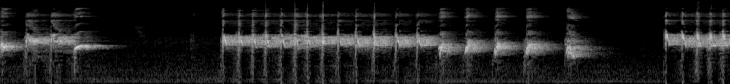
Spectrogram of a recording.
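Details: Greater green leafbird in full song: long runs of harsh, rasping chatter with rapid ticking notes, broken by short downward-slurred phrases and pauses, loud and continuous.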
